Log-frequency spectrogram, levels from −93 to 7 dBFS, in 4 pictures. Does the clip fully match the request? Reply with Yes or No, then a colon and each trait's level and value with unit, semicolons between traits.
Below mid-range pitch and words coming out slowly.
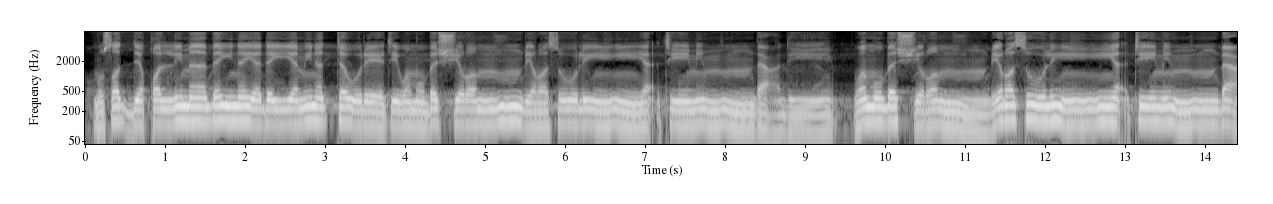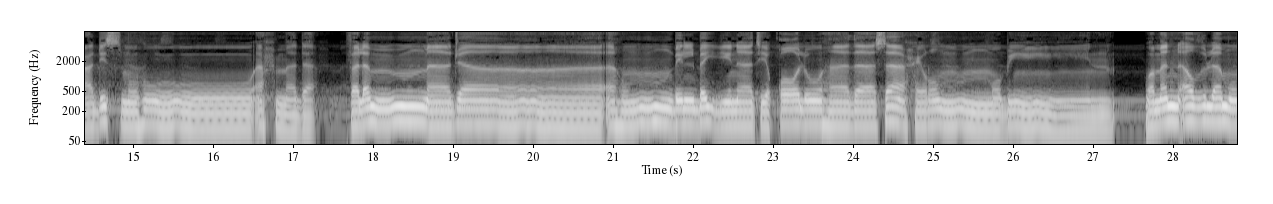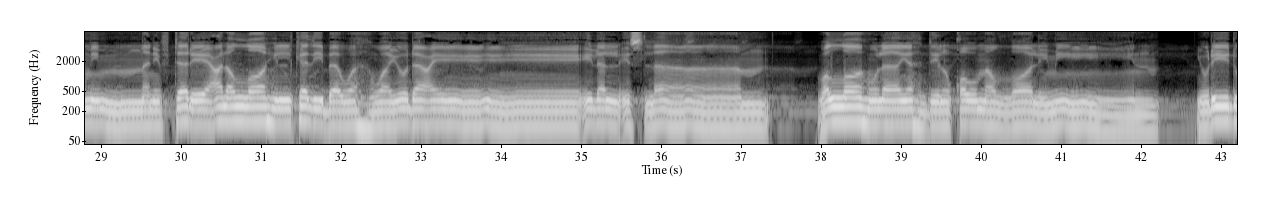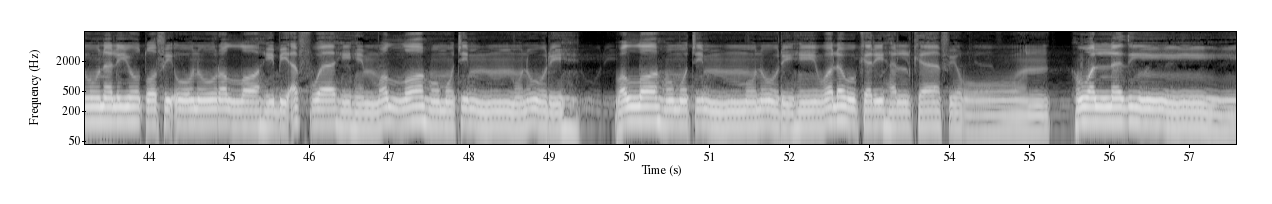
Yes: low, 105 Hz; slow, 60 wpm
